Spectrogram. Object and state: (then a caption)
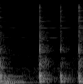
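Baked bread loaf sounds hollow (done). A homemade white bread loaf, turned out upside down, is tapped three times on its bottom, giving short, dull, hollow knocks. The hollow sound shows the loaf is cooked through.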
